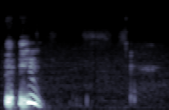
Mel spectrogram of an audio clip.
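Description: A woman's voice says one drawn-out syllable with falling pitch, then there is quiet room tone with a single faint click about a second and a half in.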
